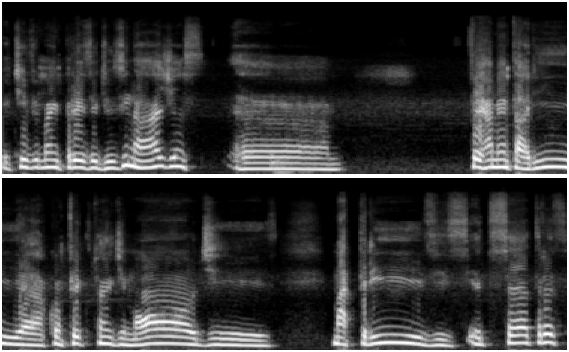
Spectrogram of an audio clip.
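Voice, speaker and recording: On a very clean recording with a silent background, a man speaks at a fairly slow pace in a dark, mellow tone. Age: 50s. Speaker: industrial maintenance engineer and teacher. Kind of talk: podcast interview.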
